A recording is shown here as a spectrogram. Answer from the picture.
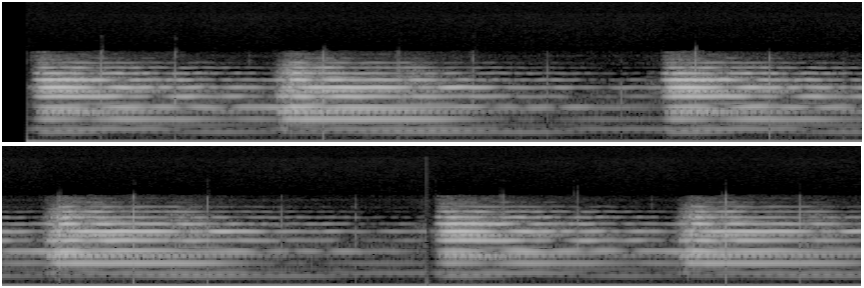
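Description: Church bells tolling: about six strokes a second or two apart, each ringing on and fading before the next. The strikes differ a little in pitch, so more than one bell is rung.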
